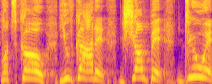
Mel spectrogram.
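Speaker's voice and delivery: high, hyped, excited cheering yell. Retelling a tense game moment, imitating own excited yelling at the screen. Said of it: "I was screaming, like".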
